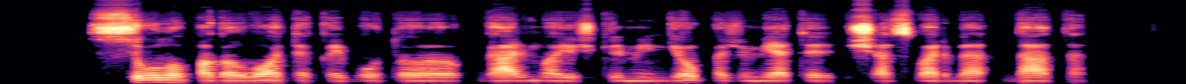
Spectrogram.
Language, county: Lithuanian, Kaunas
